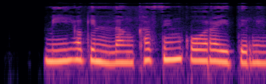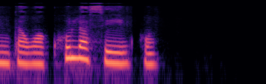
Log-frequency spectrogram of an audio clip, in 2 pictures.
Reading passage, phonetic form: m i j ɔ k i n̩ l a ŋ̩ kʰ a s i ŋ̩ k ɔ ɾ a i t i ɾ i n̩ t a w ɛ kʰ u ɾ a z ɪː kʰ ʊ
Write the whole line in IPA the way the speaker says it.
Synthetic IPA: m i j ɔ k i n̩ l a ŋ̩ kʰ a s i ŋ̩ k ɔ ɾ a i t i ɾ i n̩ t a w a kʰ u l a s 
